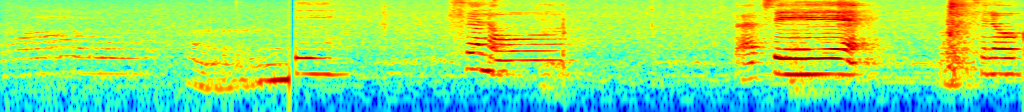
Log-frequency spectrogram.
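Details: A kitten gives several clear, harmonic meows, some rising and some drawn out, spread across the clip and mixed with a person talking nearby.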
